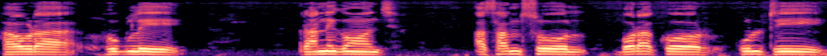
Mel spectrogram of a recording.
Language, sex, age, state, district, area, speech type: Santali, male, 45-60, West Bengal, Paschim Bardhaman, urban, spontaneous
